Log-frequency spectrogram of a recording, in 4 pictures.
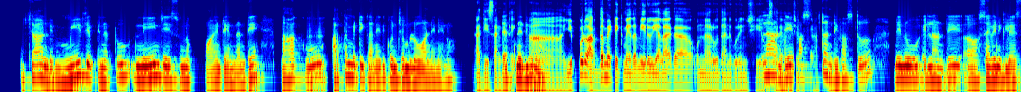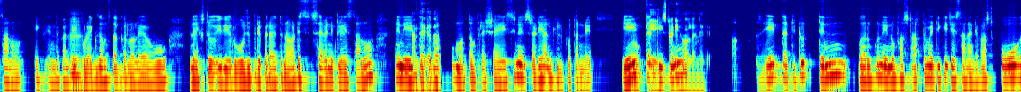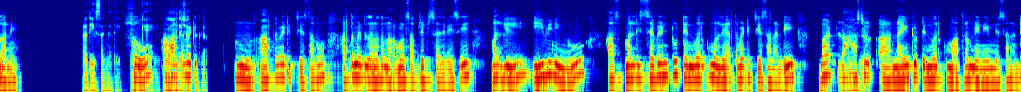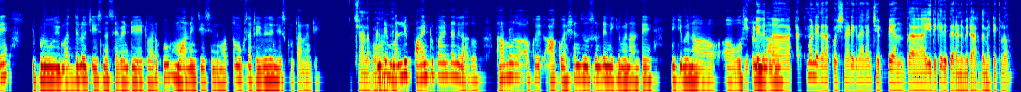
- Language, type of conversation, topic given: Telugu, podcast, నువ్వు విఫలమైనప్పుడు నీకు నిజంగా ఏం అనిపిస్తుంది?
- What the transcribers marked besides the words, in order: in English: "పాయింట్"; in English: "అర్ధమెటిక్"; in English: "లో"; in English: "డెఫినిట్‌గా లో"; in English: "అర్ధమెటిక్"; in English: "ఫస్ట్"; tapping; in English: "సెవెన్‍కి"; in English: "ఎగ్జామ్స్"; in English: "నెక్స్ట్"; in English: "ప్రిపేర్"; in English: "సెవెన్‍కి"; in English: "ఎయిట్ థర్టీ"; in English: "ఫ్రెష్"; in English: "స్టడీ హాల్‌కెళ్ళిపోతాను"; in English: "స్టడీ హాల్"; in English: "ఎయిట్ థర్టీ టూ"; in English: "ఎయిట్ థర్టీ టు టెన్"; in English: "ఫస్ట్"; in English: "ఫస్ట్"; in English: "సో"; in English: "అర్ధమెటిక్"; in English: "అర్ధమెటిక్"; in English: "అర్థమెటిక్"; in English: "నార్మల్ సబ్జెక్ట్స్"; in English: "సెవెన్ టు టెన్"; in English: "అర్ధమెటిక్"; in English: "బట్, లాస్ట్"; in English: "నైన్ టు టెన్"; in English: "సెవెన్ టు ఎయిట్"; in English: "మార్నింగ్"; in English: "రివిజన్"; in English: "పాయింట్ టు పాయింట్"; in English: "నార్మల్‌గా"; in English: "క్వెషన్"; in English: "క్వెషన్"; in English: "అర్ధమెటిక్‌లో?"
